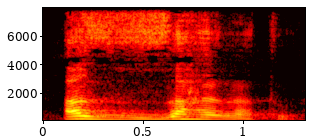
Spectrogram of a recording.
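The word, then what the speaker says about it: الزهرة: We won't pronounce lam. Why? Because it is a sun letter. Huh? And then, brother, az-zahratu, the flower.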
